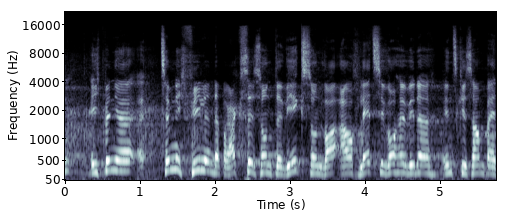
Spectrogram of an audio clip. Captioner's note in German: Beifall bei den GRÜNEN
